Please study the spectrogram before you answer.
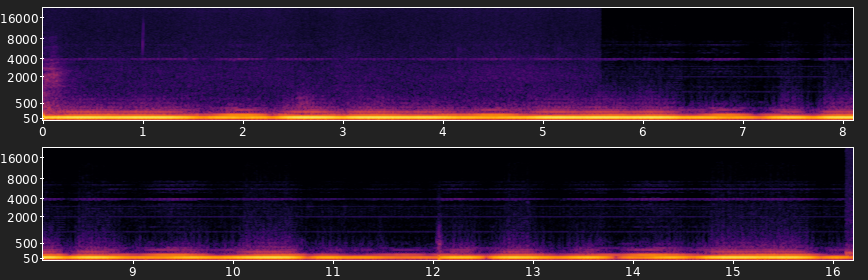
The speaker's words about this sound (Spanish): finalmente tenemos el sonido de el sol.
